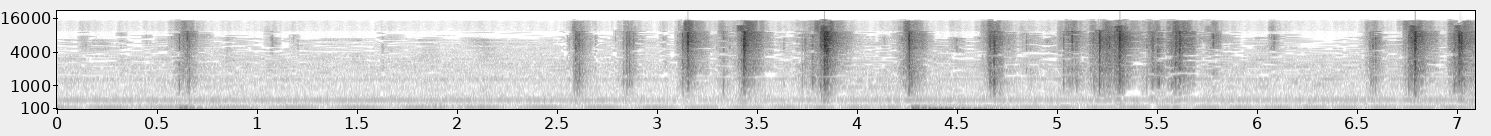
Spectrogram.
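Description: A puzzle cube's plastic layers click and clack as they are turned quickly.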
